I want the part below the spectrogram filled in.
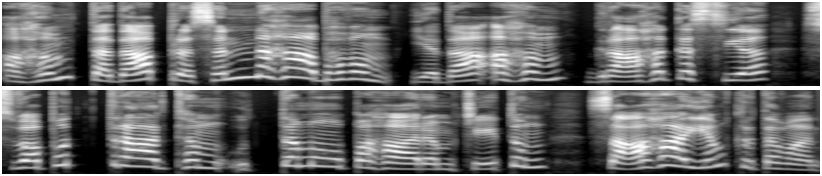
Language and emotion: Sanskrit, happy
